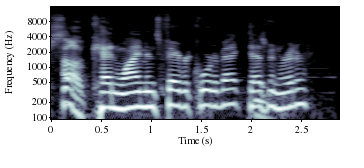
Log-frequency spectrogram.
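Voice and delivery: mocking sarcastic jab. Mocking a quarterback who threw three interceptions: sarcastic. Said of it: "that's sarcastically saying that".

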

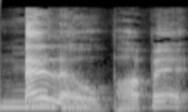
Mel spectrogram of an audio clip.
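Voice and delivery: put-on Cockney accent, very high and loud. Trying a British accent after saying everyone can have one, Cockney accent. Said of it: "That's Cockney".

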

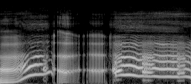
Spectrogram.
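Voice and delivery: high-pitched voice that cracks and breaks. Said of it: "I was just showing you how your voice can crack".

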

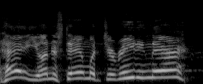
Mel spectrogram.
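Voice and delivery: high, loud call pitched upward.

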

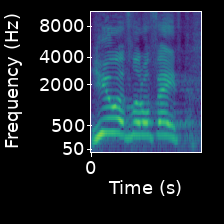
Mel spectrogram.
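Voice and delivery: loud, carrying yell, half amused. Retelling a yell to panicked people in a boat; retelling a grinning yell. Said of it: "I think he's grinning".

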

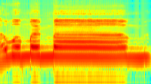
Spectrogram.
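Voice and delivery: put-on very slow, high, loud, drawn-out crying wail. Retelling how another speaker wanted her mum when drunk: imitating someone crying. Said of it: "and she'd cry".

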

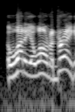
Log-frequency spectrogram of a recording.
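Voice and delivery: mock-excited, put-on all-excited tone. Acting out someone offering a drink, imitating someone all excited. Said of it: "like all excited or whatever".

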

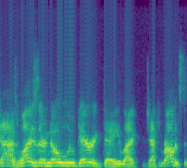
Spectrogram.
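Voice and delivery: put-on light touch of a Tennessee accent. Retelling a text from Brian Wayne Galentine, who is from Tennessee: impersonating his Tennessee accent. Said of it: "I'll do a little bit of an impersonation there".

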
